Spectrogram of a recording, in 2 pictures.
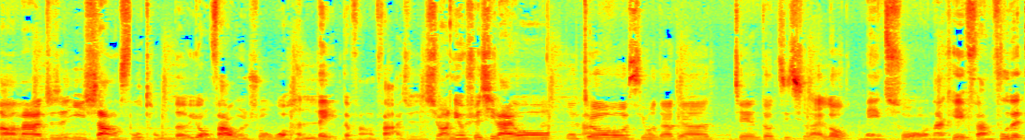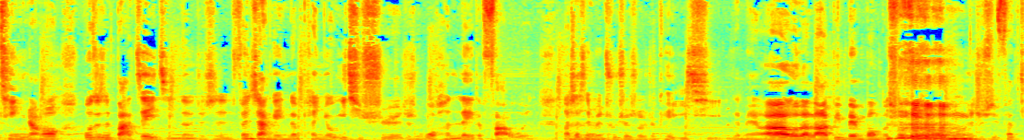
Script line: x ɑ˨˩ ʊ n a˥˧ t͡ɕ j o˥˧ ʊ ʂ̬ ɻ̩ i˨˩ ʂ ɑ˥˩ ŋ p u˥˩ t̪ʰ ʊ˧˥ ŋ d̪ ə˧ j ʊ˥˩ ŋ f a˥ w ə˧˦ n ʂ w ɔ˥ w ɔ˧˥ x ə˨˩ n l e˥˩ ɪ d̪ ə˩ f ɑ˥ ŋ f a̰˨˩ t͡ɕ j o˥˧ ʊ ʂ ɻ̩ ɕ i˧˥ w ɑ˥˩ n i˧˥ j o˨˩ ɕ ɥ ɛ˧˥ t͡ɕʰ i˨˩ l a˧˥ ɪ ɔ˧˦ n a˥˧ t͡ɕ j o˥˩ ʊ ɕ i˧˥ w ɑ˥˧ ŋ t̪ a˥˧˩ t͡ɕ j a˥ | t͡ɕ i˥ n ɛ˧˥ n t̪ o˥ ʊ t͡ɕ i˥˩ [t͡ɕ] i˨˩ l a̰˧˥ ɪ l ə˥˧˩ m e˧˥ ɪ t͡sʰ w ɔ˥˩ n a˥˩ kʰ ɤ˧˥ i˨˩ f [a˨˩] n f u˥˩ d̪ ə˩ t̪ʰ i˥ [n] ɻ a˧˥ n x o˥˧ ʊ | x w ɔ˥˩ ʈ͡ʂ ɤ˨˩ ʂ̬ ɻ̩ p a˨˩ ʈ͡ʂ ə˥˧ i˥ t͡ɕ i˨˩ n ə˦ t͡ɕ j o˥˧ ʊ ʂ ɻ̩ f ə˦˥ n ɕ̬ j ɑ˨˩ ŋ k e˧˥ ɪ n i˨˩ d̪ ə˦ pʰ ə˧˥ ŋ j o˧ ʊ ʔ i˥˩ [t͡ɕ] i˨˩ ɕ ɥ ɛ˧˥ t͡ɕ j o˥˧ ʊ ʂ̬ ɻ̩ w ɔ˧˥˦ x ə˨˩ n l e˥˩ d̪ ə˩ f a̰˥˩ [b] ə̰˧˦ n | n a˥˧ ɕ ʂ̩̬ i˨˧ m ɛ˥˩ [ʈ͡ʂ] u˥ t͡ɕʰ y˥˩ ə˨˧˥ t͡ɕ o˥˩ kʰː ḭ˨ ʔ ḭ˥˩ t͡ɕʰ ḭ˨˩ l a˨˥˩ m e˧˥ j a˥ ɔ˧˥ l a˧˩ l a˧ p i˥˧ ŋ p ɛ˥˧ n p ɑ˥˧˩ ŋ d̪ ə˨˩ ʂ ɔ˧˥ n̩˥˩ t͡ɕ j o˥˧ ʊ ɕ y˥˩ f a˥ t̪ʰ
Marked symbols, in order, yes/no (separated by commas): no, yes, no, no, no, no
